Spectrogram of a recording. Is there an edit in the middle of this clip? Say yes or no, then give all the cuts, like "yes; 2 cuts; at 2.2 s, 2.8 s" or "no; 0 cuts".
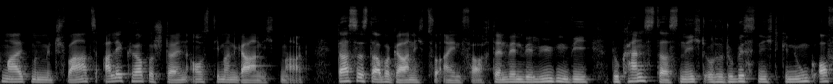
yes; 1 cut; at 3.3 s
